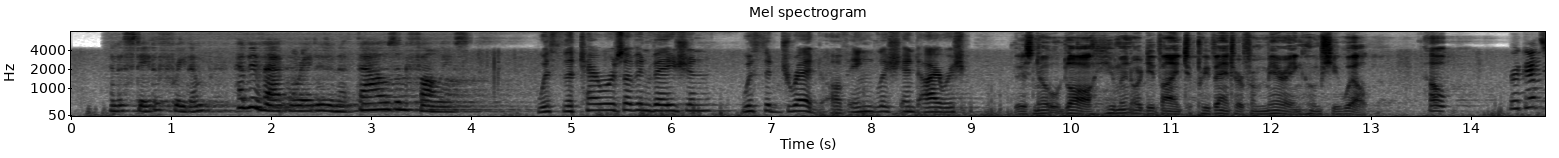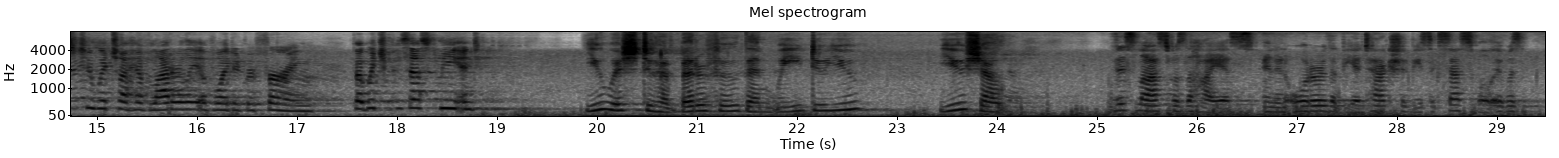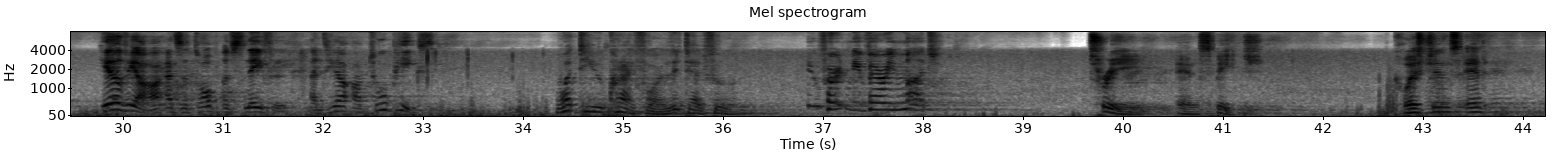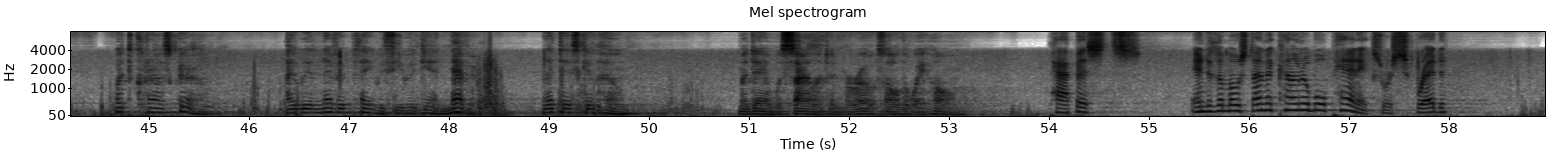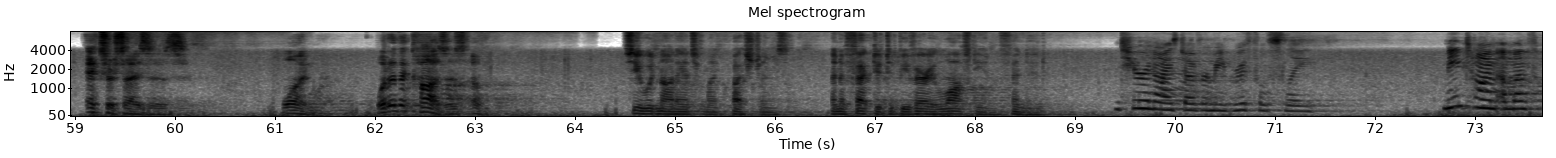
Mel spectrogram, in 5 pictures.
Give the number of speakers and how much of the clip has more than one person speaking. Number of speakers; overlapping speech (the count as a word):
nine, no overlap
